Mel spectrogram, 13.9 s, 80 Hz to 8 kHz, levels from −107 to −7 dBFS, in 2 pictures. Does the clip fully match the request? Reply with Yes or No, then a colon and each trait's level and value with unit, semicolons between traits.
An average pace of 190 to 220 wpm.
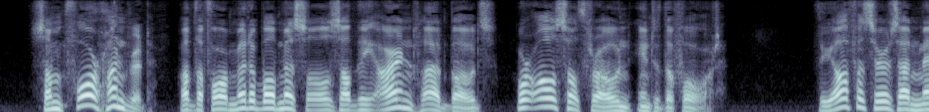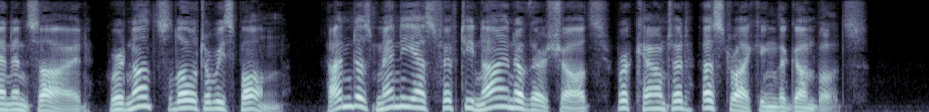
No: average, 180 wpm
